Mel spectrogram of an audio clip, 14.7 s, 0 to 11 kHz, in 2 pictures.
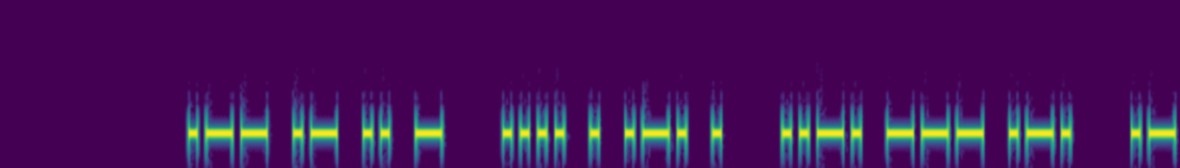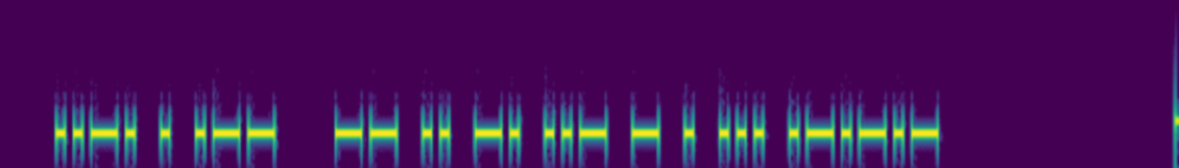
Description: Morse code, heard as a keyed tone, about 22 wpm, 700 Hz. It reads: WAIT HERE FOR A FEW MINUTES.
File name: practice / 22wpm / Sentences with 3-Word Phrases - 22wpm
